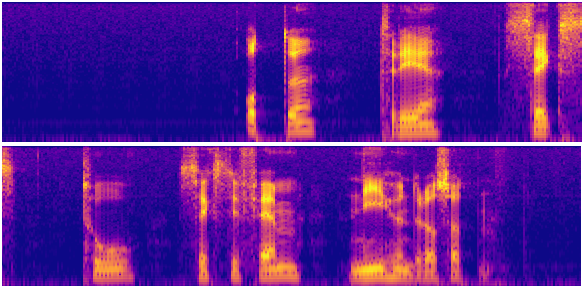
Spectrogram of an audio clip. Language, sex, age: Norwegian, male, 42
